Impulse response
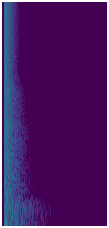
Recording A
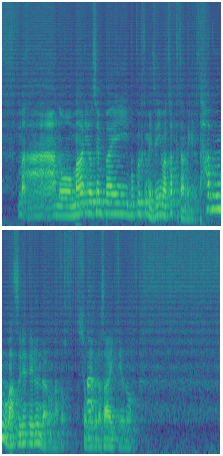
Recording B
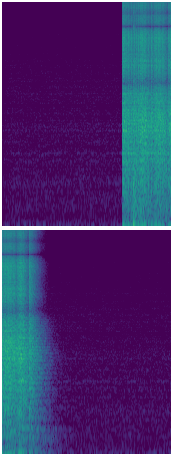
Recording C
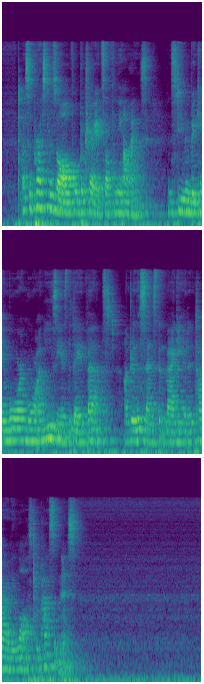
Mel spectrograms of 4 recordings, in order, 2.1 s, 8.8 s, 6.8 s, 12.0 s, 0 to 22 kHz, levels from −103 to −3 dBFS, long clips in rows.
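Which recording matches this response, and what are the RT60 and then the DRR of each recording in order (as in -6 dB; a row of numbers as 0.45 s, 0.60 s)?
A; 0.90 s, 0.85 s, 0.85 s; 8.0 dB, -7.5 dB, -0.5 dB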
